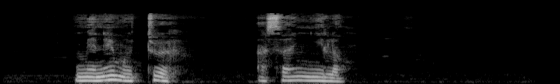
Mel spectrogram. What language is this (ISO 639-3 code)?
beb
